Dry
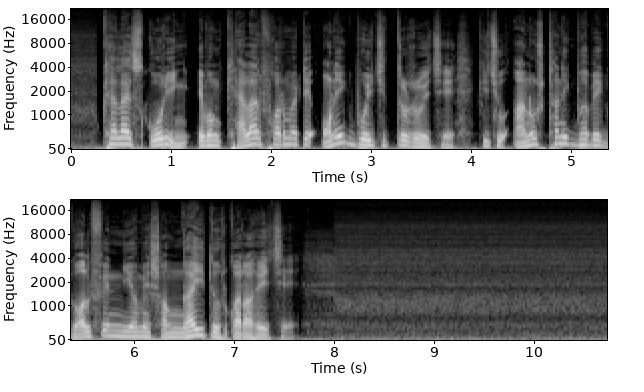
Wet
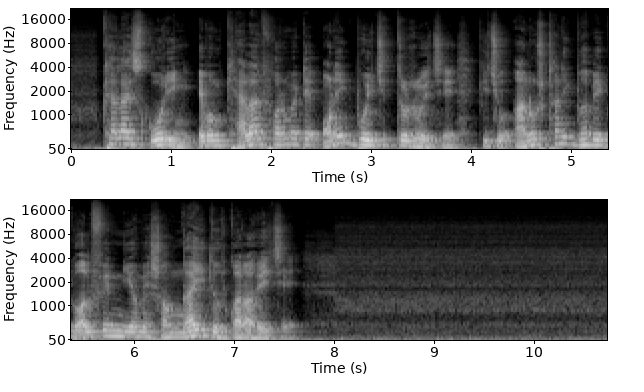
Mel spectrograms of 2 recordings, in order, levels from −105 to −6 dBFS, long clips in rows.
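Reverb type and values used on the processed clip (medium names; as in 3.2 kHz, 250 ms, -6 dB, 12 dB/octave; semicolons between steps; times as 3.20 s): FDN reverb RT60 0.37 s, low-frequency decay 1.35×, high-frequency decay 0.8×, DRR 5 dB; trim -6.5 dB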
